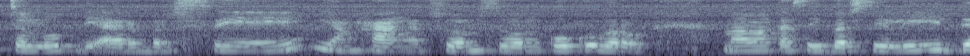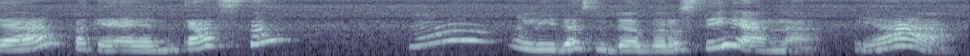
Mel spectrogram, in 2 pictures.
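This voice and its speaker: Chatty mom vlogging at home. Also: female voice, mid-range voice, a little slow, a little hiss or hum. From Indonesia. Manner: chatty, coos softly to her baby, sometimes drops to a hush. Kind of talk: casual home vlog talking to viewers.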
